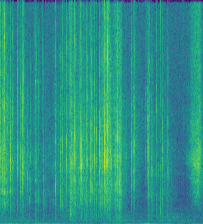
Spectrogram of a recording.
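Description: Clear plastic bag crinkling in the hand as a folding knife is worked out of it: an irregular run of small crackles throughout.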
